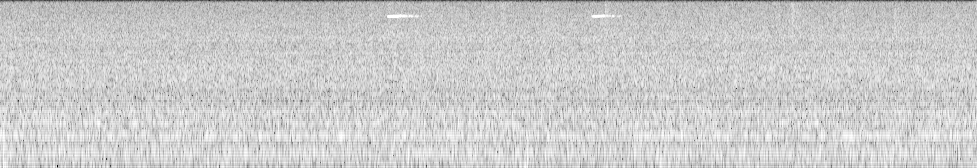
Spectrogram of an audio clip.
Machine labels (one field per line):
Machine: fan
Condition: normal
